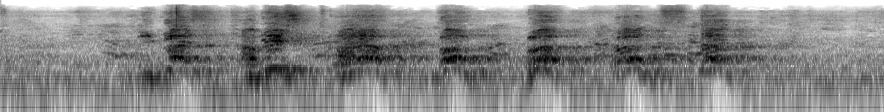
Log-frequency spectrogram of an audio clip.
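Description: A squad of young marchers shouting a chant together: about seven short, loud shouted syllables at an even beat, starting about a second in, over a murmuring crowd.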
